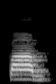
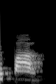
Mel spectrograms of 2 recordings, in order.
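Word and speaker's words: palm: इसे पाम, यहाँ पर यल साइलेंट है।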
